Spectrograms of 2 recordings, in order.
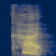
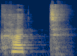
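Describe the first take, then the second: First: The final T is held without release. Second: The final T is released sharply with air. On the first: "your tongue is still going to go in the T position" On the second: "that sharp aspirated T"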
